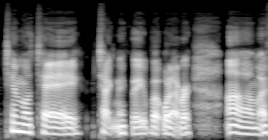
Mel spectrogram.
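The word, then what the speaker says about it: Timothée: to flame me but Timothy Shalomé. Is that right? I think I think you said it right. It's like Timote technically but whatever.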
